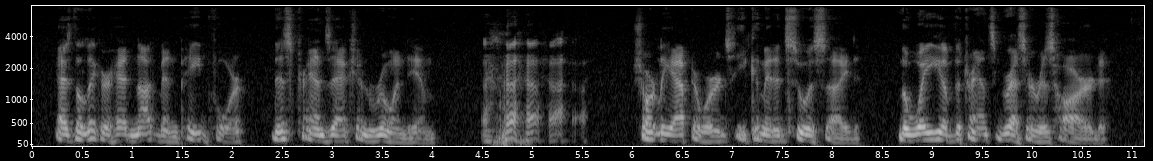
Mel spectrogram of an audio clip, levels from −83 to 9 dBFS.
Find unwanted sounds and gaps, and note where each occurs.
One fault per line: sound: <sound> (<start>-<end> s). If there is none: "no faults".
sound: laugh (4.5-5.6 s)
